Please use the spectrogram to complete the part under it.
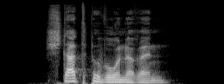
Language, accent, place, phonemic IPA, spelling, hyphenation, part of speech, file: German, Germany, Berlin, /ˈʃtatbəˌvoːnəʁɪn/, Stadtbewohnerin, Stadt‧be‧woh‧ne‧rin, noun, De-Stadtbewohnerin.ogg
- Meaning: female equivalent of Stadtbewohner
